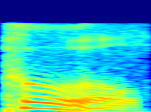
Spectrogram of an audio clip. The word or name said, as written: pool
